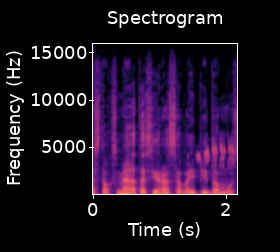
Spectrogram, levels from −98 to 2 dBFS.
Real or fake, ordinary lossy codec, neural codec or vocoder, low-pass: fake; Opus, 64 kbps; vocoder, 44.1 kHz, 128 mel bands, Pupu-Vocoder; 14.4 kHz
